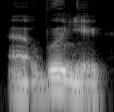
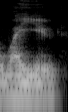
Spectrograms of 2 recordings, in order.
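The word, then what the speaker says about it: Wunjo: Okay, I pronounced it a little bit wrong. It's actually Wunyu, not Wayu.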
